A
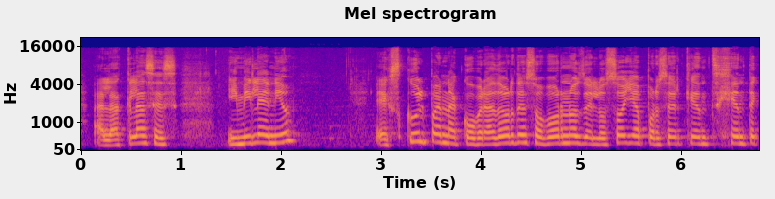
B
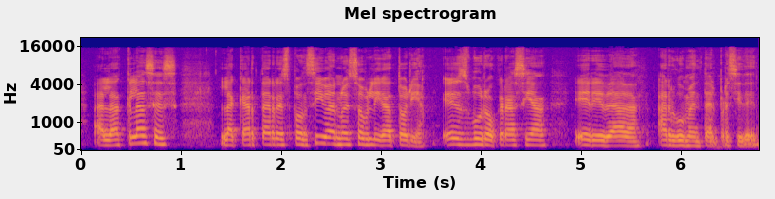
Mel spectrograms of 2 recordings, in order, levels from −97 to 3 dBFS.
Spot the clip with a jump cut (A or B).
A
